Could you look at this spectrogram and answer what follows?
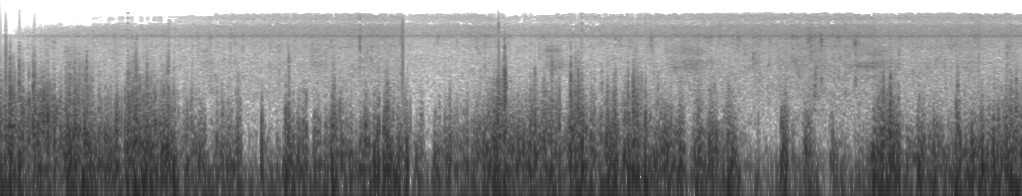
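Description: Wind off Lake Erie buffets steadily and loudly across the microphone outdoors, a constant rumbling roar with gusty fluctuations throughout.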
